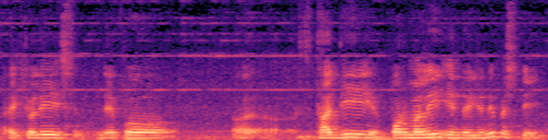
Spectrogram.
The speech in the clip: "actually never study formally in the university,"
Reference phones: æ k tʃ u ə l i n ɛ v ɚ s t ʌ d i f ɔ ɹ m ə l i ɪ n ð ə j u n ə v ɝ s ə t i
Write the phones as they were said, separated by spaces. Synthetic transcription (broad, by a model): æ k tʃ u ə l i n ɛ p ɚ s t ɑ d i f ɔ ɹ m ə l i ɪ n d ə j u n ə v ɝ s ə t i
